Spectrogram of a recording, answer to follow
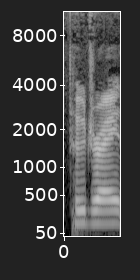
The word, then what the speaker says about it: Poudre: We went to the, I don't know how to pronounce the name of the river, the Poudre, the Poudre. Yeah, the Poudre.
